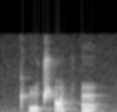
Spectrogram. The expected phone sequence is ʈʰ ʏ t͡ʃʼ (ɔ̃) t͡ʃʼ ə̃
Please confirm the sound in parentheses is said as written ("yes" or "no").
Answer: yes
